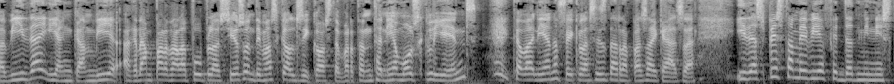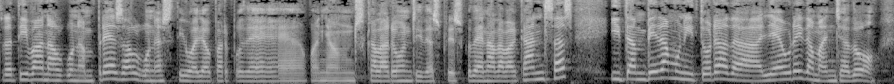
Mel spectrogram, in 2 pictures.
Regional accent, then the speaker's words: Molins de Rei, Catalonia, Spain; tinc 38 anys, sóc de Molins de Rei, porto 12 anys

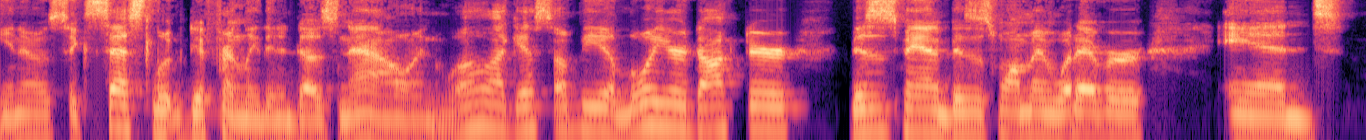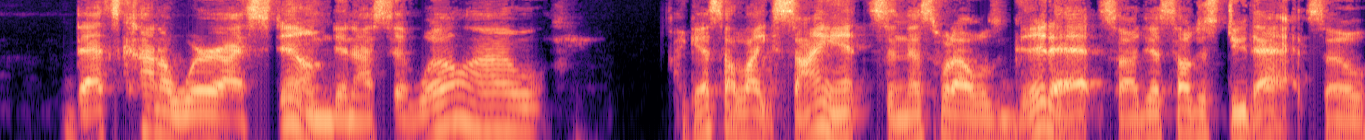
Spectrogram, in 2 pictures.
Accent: Birmingham, Alabama, United States; I'm from Birmingham, Alabama, Southern boy, born and raised, went to Morehouse College in Atlanta, Georgia, grew up an athlete

